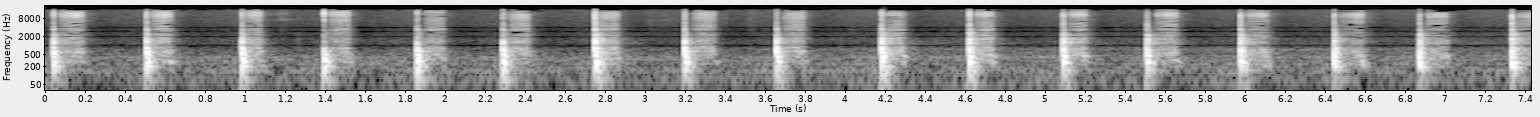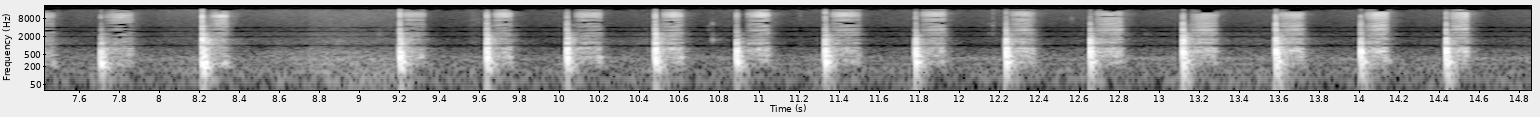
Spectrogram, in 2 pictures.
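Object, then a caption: Thick sidewalk chalk on a chalkboard. Chunky pink sidewalk chalk held in the hand taps out rows of short dash strokes on a black chalkboard. About 33 quick, dry, crisp clicks come at a steady pace, each dying away almost instantly, with a brief pause a little past the halfway point before the tapping resumes.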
